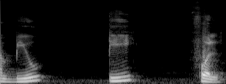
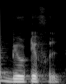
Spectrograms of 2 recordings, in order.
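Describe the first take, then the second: First: beautiful very slowly as view... टी... फुल; beautiful pulled apart into three separate beats; syllable by syllable. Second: Said in the usual way. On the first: Shown as a demonstration. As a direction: leave a long gap between each syllable of beautiful. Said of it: "बीच में जो दो stop आया ना". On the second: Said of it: "एक ही बार में नहीं कह रहे हैं".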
